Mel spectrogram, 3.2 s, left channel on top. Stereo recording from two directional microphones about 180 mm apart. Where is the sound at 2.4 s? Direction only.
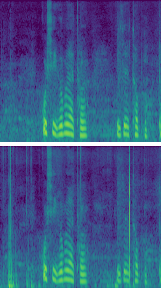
30° left (ahead or behind).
